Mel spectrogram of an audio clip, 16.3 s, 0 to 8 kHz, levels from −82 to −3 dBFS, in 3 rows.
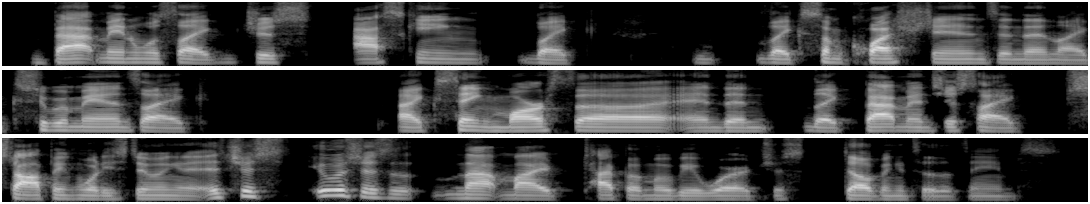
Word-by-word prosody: Batman 125 +3 +4
was, 120 -1 -7
like, 110 +3 0
just 125 -2 -5 0.2
asking, 115 -1 -1 0.2
like - - -2 0.6
li 115 - -19 0.2
like, 125 -3 -1
some 120 - -2
questions, 120 -2 +1
and 110 -1 -6
then, 105 0 -3
like, 100 -2 -6
Superman's 120 -4 -2
like 100 -3 0 0.9
like, - - +2
saying 130 -4 +2
"Martha," 115 -1 +4
and 110 +1 -5
then, 110 -1 -3 0.2
like, 110 -3 0
Batman's 115 -2 +5
just, 115 -1 -5
like, 100 -1 +1 0.2
stopping 115 0 +4
what 110 -1 -3
he's 105 0 -9
doing, 115 -1 -4
and 105 - -5
it's 150 +1 -3
just 195 -1 -4
it 210 - +1
was 220 -1 +3
just 150 -5 -3 0.2
not 130 0 +1
my 110 -2 +1
type 115 - -1
of 110 - -4
movie 110 -1 -6
where 105 0 -2
it 100 - -21
just 110 0 -16 0.2
delving 110 -1 +2
into 100 - -10
the 95 - -12
themes. 95 0 -18
115 Hz, 170 wpm, -25 LUFS, 110-120 Hz, 0.9 s, Batman's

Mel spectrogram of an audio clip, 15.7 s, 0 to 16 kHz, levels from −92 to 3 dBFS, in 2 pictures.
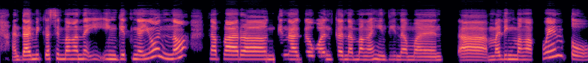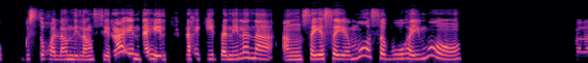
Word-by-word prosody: ang 195 +4 -4
dami 230 +2 +5
kasing 245 0 -3
mga 245 0 +2
naiinggit 240 +1 -2
ngayon 275 - +1
'no, 255 +1 +3 0.4
na 245 - +2
parang 235 -2 +4
ginagawan 225 -2 0
ka 230 - +2
ng 215 - 0
mga 210 -1 -1
hindi 215 -2 -7
naman, 195 -2 -3 0.2
ah, 185 -1 +3
maling 230 +3 -1
mga 215 -2 -1
kuwento, 300 - -2 0.2
gusto 245 0 -1
ka 235 - -1
lang 225 +1 -2
nilang 220 0 -3
sirain, 255 +5 +2
dahil 220 0 +5 0.3
nakikita 245 -2 0
nila 275 +8 -1
na 255 -5 +2 0.2
ang 215 +2 -3
saya-saya 245 +1 +3
mo 405 +11 -4
sa 275 - -1
buhay 255 0 -2
mo. 265 - -4 1.5
'Di 220 - -17
235 Hz, 135 wpm, -22 LUFS, 220-250 Hz, 1.5 s, dami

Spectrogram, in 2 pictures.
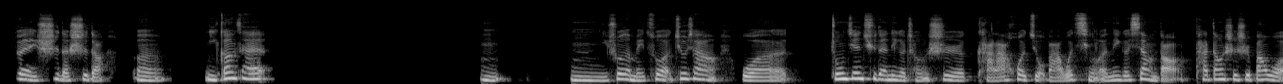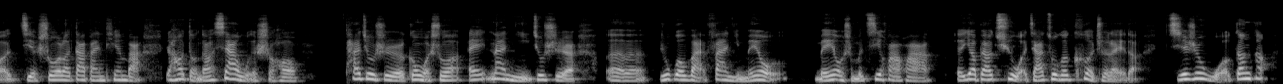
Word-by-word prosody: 对， 220 -6 +1
是 200 +6 -1
的 180 - 0
是 215 +3 +1
的， 165 -2 -3 0.3
嗯， 195 +4 -1 0.3
你 215 -3 +3
刚 270 +5 +4
才 255 -3 +1 2.1
嗯， 210 +5 -1 0.6
嗯， 185 -2 +1
你 175 - -3
说 245 +6 +1
的 225 - +2
没 180 -2 +1
错。 210 +3 -1
就 260 0 +1
像 240 -4 -1 0.2
我 180 -2 0 0.4
中 255 0 +6
间 270 0 +5
去 260 0 0
的 230 -3 +1
那 210 -1 +4
个 185 - 0
城 175 - -4
市 195 -5 -1
卡 170 - -5
拉 165 - -2
霍 220 0 -1
酒 195 - -3
吧， - - -4
我 210 - -1
请 215 -2 -2
了 - - -2
那 195 +3 0
个 200 - -1
向 210 +1 +1
导。 230 0 -3
他 220 - -3
当 235 +2 +1
时 220 -2 -1
是 220 +1 +1
帮 215 0 0
我 195 - 0
解 200 -5 -1
说 205 -1 +2
了 200 -2 +2
大 210 0 0
半 190 -1 -2
天 205 +1 0
吧， 180 - -2 0.2
然 215 - -1
后 240 - +3
等 190 -6 -2
到 185 +2 +1
下 220 +3 +3
午 190 - 0
的 - - -3
时 - - -4
候， 160 -2 -3 0.4
他 255 - -1
就 250 -1 +4
是 210 -5 +2
跟 220 -1 +3
我 180 - +2
说： 195 -1 0
“诶， 225 +4 0
那 260 -2 +2
你 205 +3 +2
就 220 -3 +1
是， 85 - 0 0.3
呃， 170 -2 -2
如 220 +4 +2
果 220 -2 +4
晚 205 -1 0
饭 210 -6 -1
你 - - -1
没 165 - 0
有 245 +6 +1 0.2
没 240 -6 +2
有 215 -2 +3
什 - - -4
么 - - +2
计 235 - +1
划 215 -2 -2
的 - - -2
话， 185 0 -5 0.2
呃， 190 - +1
要 245 - +5
不 235 - 0
要 215 - +4
去 230 +2 +2
我 190 - +2
家 190 0 0
做 235 +3 +4
个 215 -1 +2
客 250 +4 0
之 - - -3
类 - - -2
的。 - - -6 0.2
“其 235 +3 +4
实 260 +2 +4
我 255 -3 +1
刚 260 +1 +5
刚 265 -1 -3
210 Hz, 250 characters per minute, -23 LUFS, 190-235 Hz, 2.1 s, 中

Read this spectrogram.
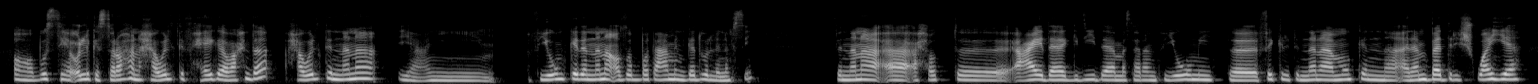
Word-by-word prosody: آه، 205 -4 -1
بُصي 240 +2 -3
هاقول 200 +2 +1
لِك 240 - 0
الصراحة، 215 +5 -1
أنا 225 - +2
حاولت 215 +4 -1
في 245 +1 -13
حاجة 220 +1 +1
واحدة، 260 - 0
حاولت 230 +6 -2
إن 230 -4 +3
أنا 265 +2 +3 0.2
يعني 180 -3 -5 0.4
في 215 - -6
يوم 225 +3 +4
كده، 245 -2 +3
إن 225 0 +2
أنا 235 -2 +3
أضبّط 220 +2 -3
أعمل 215 0 +2
جدول 215 +1 0
لنفْسِي، 190 +10 -4 0.8
في 215 - -5
إن 205 0 +2
أنا 220 +2 +3
أ 200 -2 +1
أحط 205 +1 -8 0.6
عادة 205 +2 +3
جديدة 200 +1 -1
مثلًا 195 0 -3
في 205 - -10
يومي، 215 +1 +1
ت - - -9 0.3
فكرة 230 +2 -4
إن 200 -1 0
أنا 215 -1 +2
ممكن 220 -1 0
أنام 195 +3 +2
بدري 225 -1 +2
شوية 235 +2 +1
215 Hz, 160 wpm, -21 LUFS, 200-230 Hz, 0.8 s, يوم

